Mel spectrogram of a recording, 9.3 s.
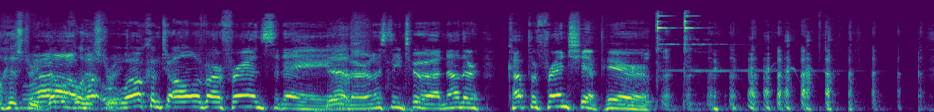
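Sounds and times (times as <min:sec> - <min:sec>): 
speech: 0:00.1 - 0:08.4
friendship bell ringing: 0:06.6 - 0:08.1
snickering laughter: 0:07.1 - 0:09.3.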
